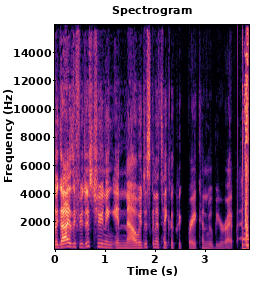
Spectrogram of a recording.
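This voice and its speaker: A woman with a plain, everyday voice speaks at medium pitch with lively intonation. The sound is dry and close, with no echo. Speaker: podcast host. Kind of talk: podcast interview hosting.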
